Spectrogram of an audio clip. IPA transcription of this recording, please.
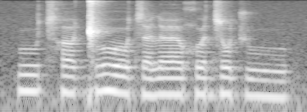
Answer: uː t͡sʰ ʌː ɡ͡ǁ oː t͡s ɜ l ɜː χʷ ɜ d͡z o t͡ʃ uː

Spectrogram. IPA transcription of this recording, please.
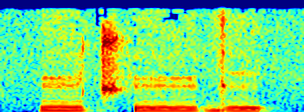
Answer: ʉ t͡ʃʼ ʉː ɡ ɨ

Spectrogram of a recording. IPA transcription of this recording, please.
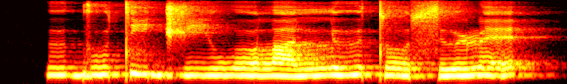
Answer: ɯ ɡ u t i d͡ʒ i w o lˠ a lː ɯ t o s ɯ ɭ ɛ

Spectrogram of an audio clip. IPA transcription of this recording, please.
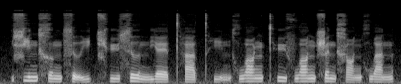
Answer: ɕ i˦ n x ɤ˨˦ ŋ s ɹ̩˨˩ i˦ t͡ɕʰ y˨˦ s ɹ̩˥˨ n̪ j ɛ˨˦ t̪ʰ ä˨˦ t̪ʰ ḭ˨˩ n x w ɑ˦ ŋ t̪ʰ y˥˨ f w ɑ˦ ŋ ʂ ə˥˨ n x ɑ˨˦ ŋ x w a˨˦ n

